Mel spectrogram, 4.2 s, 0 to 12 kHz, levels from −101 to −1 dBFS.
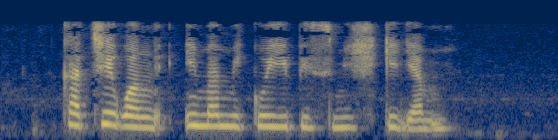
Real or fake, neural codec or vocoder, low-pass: real; none; 7.2 kHz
